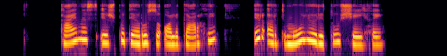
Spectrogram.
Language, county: Lithuanian, Kaunas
